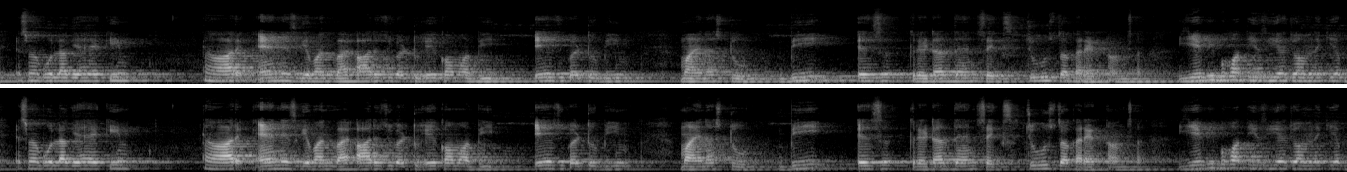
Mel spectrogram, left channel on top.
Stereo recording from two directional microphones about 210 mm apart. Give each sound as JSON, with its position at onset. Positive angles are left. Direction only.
{"t": 0.2, "sound": "a woman's voice", "side_deg": -20}
{"t": 8.5, "sound": "a woman's voice", "side_deg": -15}
{"t": 11.9, "sound": "a woman's voice", "side_deg": -10}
